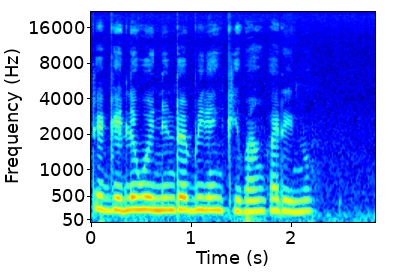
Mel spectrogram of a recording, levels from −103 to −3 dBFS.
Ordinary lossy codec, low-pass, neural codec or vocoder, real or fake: none; none; none; real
